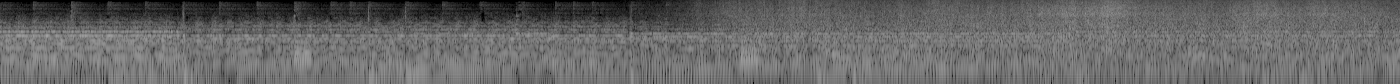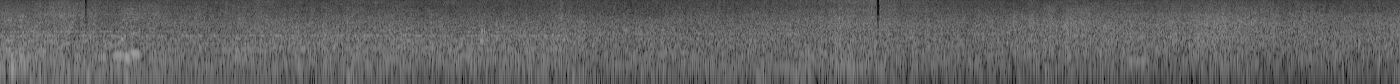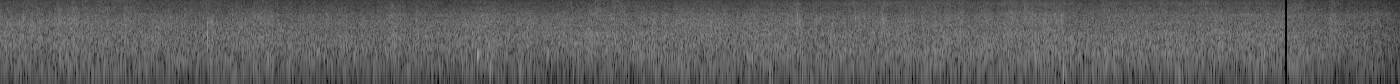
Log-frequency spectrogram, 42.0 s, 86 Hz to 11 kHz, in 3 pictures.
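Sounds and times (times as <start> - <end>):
waves washing on shore: 6.4 - 42.0.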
